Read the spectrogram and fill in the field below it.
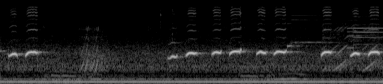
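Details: Pet cockatiel singing: a string of short, clear whistled notes, two quick ones, then a pause, then evenly spaced paired whistles, over a steady low electrical hum.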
